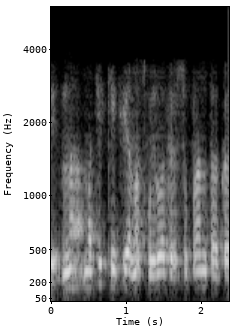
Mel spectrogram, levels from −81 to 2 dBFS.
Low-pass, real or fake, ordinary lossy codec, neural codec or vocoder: 5.4 kHz; fake; AAC, 24 kbps; codec, 16 kHz, 0.9 kbps, LongCat-Audio-Codec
